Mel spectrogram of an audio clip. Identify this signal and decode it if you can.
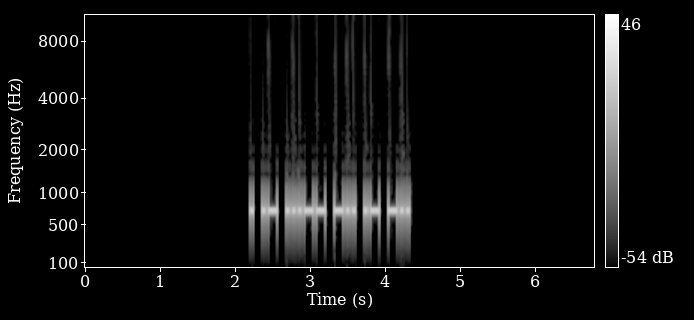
Morse code, heard as a keyed tone, about 30 wpm, 700 Hz. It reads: EA3DAD
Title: DXCC-100 Call Signs - 6 Characters - Repeated 3x - 30wpm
